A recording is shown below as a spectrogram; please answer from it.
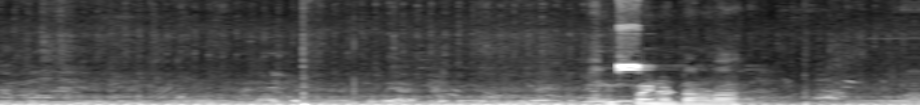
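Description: Players and spectators talking and calling out across an outdoor volleyball court, over a steady low motor drone. A single sharp knock comes about two seconds in, and a loud shout rings out about four seconds in.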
